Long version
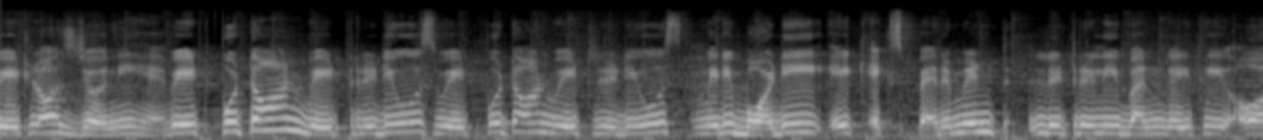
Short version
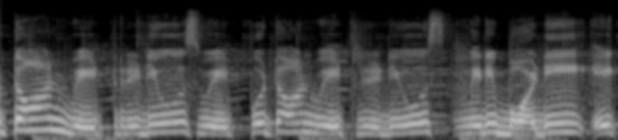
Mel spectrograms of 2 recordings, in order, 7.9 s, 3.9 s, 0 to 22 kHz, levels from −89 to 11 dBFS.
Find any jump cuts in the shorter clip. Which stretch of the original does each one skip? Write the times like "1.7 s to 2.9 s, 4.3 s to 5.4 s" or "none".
none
